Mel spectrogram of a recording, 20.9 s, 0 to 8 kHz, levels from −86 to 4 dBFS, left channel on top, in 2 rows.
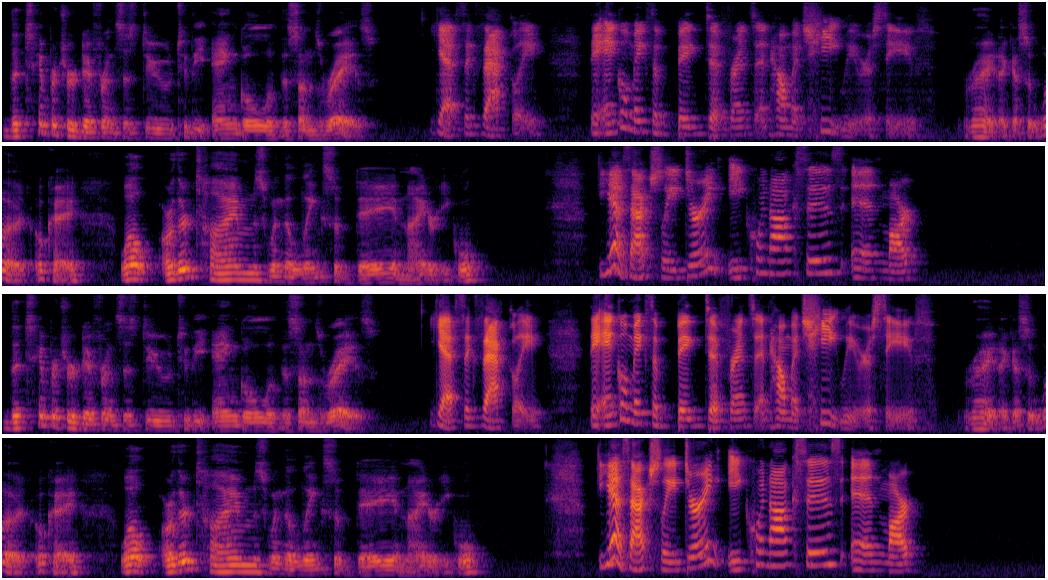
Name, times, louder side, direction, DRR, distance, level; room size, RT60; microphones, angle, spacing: voice 1, 0.0-3.7 9.6-15.2, equal, 15° left, 4 dB, 0.6 m, -34 dB
voice 2, 4.3-9.3 15.9-19.5, right 8 dB, 85° right, 8 dB, 0.5 m, -29 dB
4.6 x 2.3 x 2.7 m, 0.31 s
head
